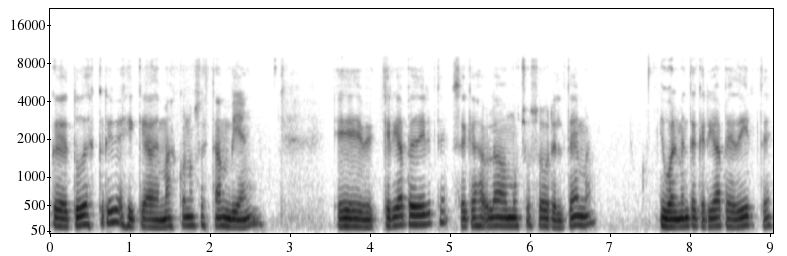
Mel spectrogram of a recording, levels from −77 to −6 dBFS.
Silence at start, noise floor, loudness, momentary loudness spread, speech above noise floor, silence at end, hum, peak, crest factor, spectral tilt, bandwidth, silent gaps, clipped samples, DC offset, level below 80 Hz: 0.05 s; -55 dBFS; -19 LUFS; 6 LU; 37 dB; 0 s; none; -2 dBFS; 16 dB; -8.5 dB/octave; 9 kHz; none; under 0.1%; under 0.1%; -64 dBFS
